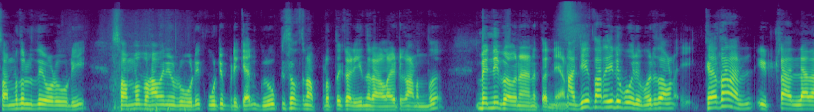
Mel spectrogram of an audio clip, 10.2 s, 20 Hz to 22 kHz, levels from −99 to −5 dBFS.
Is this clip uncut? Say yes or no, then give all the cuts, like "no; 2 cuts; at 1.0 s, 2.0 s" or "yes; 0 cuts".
no; 1 cut; at 7.1 s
